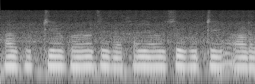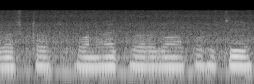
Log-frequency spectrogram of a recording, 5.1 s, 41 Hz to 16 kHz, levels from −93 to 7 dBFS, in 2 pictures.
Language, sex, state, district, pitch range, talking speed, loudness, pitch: Odia, male, Odisha, Sambalpur, 135-145 Hz, 95 wpm, -16 LUFS, 140 Hz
